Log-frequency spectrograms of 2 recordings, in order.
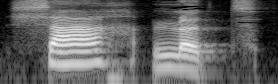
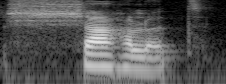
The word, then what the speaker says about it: Charlotte: nom MAOM Manom celui-ci Charlotte Charlotte là on a bien le au début C H Charlotte Charlotte comment tu prononces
